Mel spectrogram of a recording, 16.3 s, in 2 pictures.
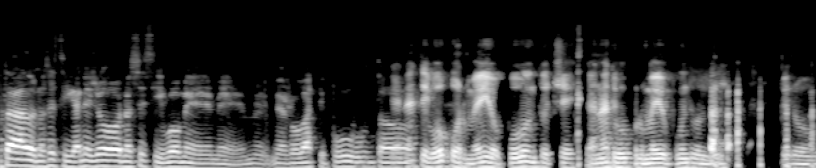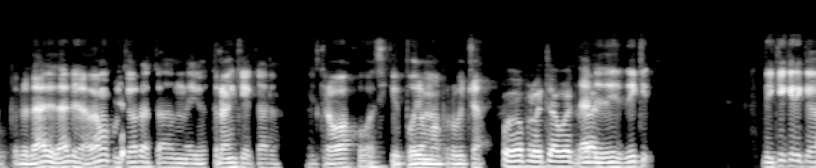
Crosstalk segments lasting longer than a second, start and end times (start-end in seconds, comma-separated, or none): none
